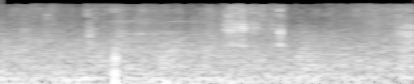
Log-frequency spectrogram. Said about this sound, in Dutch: nog even een hapje van de peer.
